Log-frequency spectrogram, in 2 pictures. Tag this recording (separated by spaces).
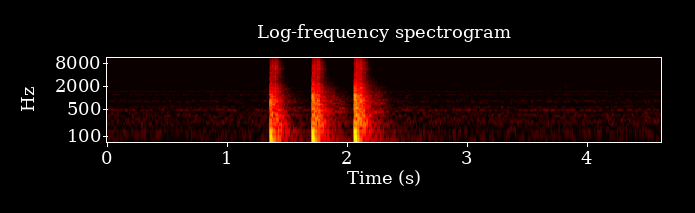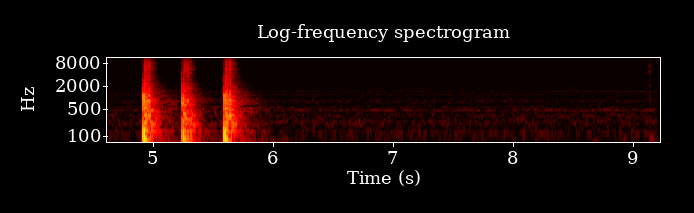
baning smack wall thump hit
